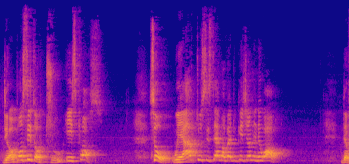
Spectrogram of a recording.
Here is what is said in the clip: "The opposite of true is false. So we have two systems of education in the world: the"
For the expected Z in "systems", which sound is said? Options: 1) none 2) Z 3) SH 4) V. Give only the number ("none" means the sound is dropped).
1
